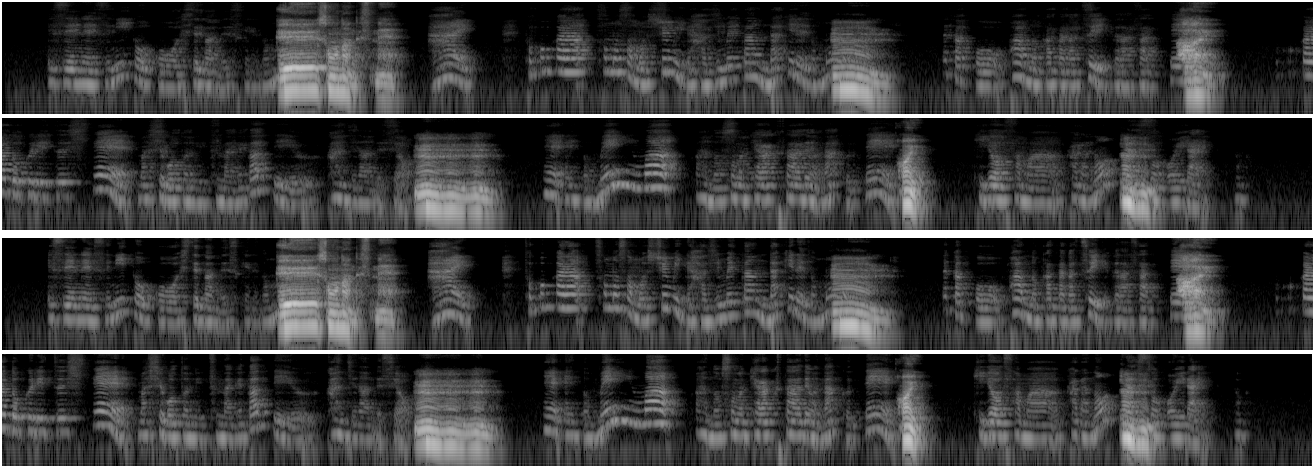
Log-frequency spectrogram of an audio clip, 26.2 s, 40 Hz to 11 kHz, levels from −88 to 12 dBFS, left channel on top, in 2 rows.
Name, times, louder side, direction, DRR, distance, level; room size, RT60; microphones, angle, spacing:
voice 1, 0.5-2.9 4.3-4.7 5.0-5.1 5.5-8.5 9.5-12.0 13.0-17.2 18.5-19.8 20.0-21.4 21.7-22.1 22.8-25.2, right 2 dB, 85° right, 5.7 m, -41 dB
voice 2, 2.7-3.9 8.3-8.9 11.7-12.1 17.2-18.0 22.1-22.3 24.3-24.6, right 1 dB, 15° right, 1.1 m, -21 dB
15.5 x 7.1 x 4.6 m
head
